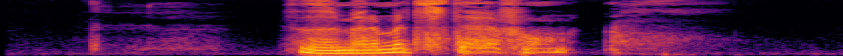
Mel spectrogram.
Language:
Kabyle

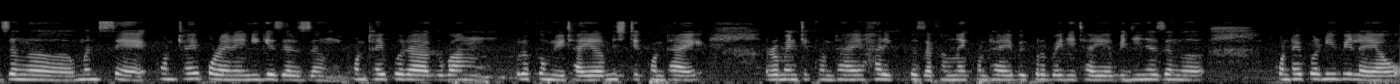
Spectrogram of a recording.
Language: Bodo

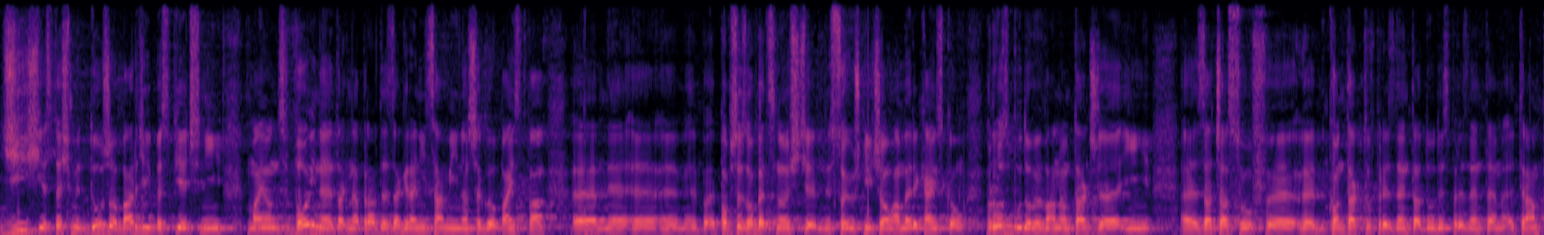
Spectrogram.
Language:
Polish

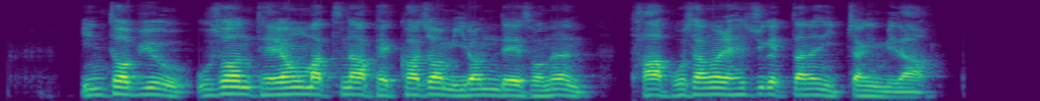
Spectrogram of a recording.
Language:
Korean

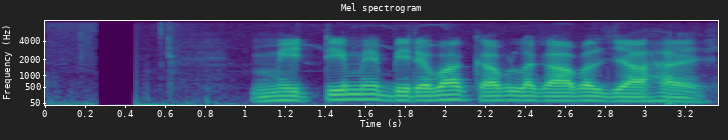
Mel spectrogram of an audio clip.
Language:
Magahi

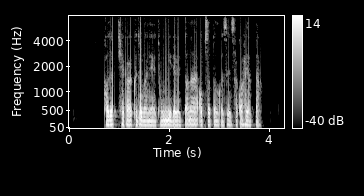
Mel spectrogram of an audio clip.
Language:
Korean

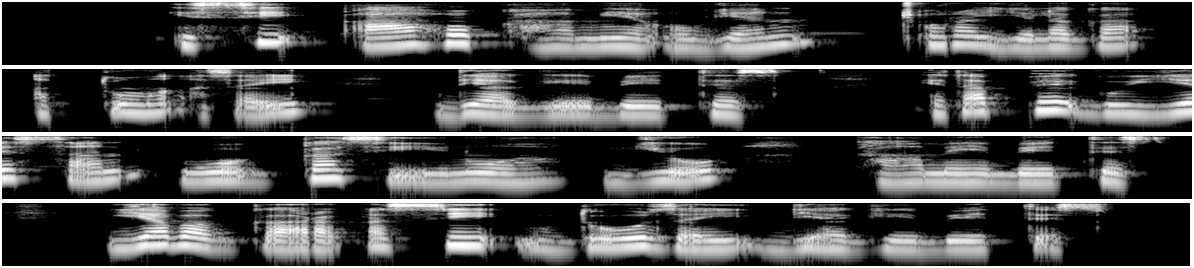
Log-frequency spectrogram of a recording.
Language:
Wolaytta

